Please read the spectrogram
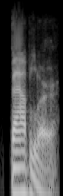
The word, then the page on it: babbler: American English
